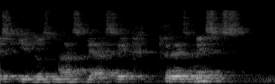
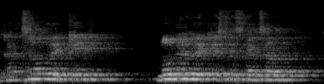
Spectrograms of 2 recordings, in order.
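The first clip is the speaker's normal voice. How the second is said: mocking father; 10 semitones higher, 5 dB louder than usual. Father mocking his tired son's complaint, scornful. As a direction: throw his word back at him in disbelief. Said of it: "Y el papá dice".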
